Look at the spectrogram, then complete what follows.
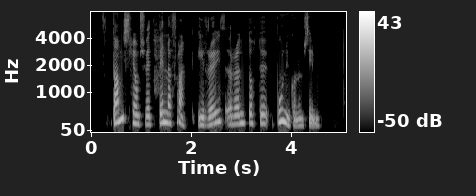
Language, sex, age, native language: Icelandic, female, 30-39, Icelandic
